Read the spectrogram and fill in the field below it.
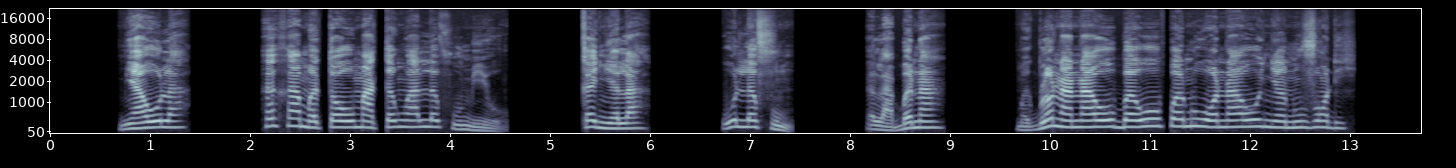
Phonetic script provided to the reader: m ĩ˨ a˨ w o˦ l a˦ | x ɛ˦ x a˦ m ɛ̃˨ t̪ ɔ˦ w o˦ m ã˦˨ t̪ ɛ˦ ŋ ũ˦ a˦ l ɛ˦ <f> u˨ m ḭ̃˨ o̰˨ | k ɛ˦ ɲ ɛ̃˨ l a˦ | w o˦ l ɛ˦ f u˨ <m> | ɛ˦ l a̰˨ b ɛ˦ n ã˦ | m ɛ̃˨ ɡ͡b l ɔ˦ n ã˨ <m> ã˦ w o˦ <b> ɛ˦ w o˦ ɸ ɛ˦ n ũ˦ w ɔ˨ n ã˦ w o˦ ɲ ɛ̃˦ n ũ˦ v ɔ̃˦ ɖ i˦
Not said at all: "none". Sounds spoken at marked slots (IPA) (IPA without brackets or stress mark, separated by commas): f, m, n, b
